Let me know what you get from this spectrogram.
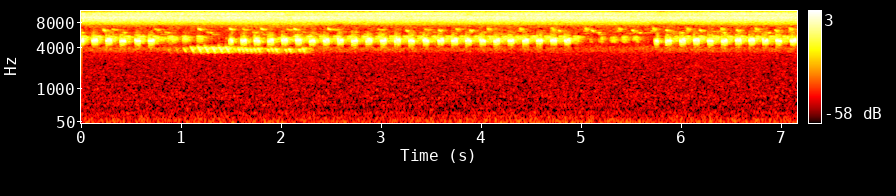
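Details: Insects singing in autumn next to ripe rice: quick, evenly beaded chirp trains broken by short gaps, a brief lower trill near the start, and a continuous high-pitched hiss from other insects behind, with soft low rumble.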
